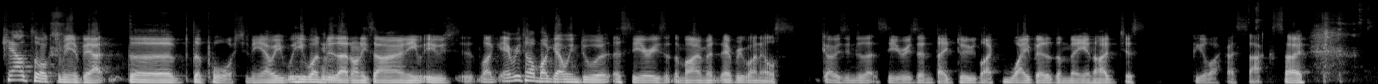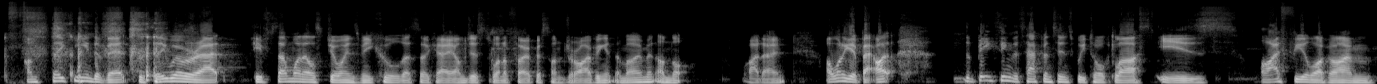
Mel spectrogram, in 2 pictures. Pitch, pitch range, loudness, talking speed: 100 Hz, 90-120 Hz, -20 LUFS, 235 wpm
